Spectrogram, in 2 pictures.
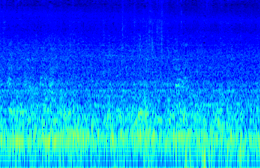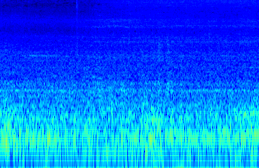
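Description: Hanshin Electric Railway limited express train running, heard from inside the passenger car: a steady low rumble of wheels on rail. It grows a little quieter about halfway through.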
